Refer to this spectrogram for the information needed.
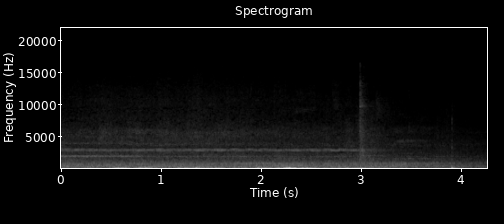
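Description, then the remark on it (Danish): A Copenhagen M1 metro train bound for Vestermar rumbles steadily along its rails, with a low continuous roar, rhythmic wheel thumps and a faint high whine running throughout. “Jeg hoppede på metroen mod Vestermar og Naturcenter Amager for at snakke med Jes Ågaard.”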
